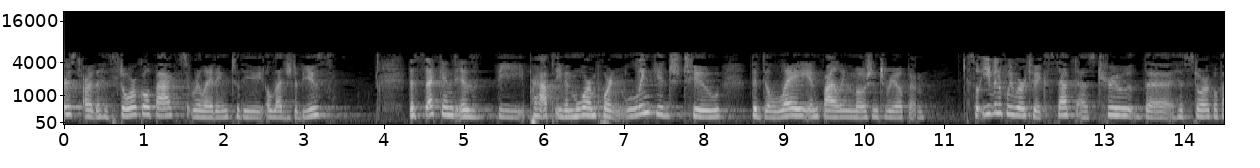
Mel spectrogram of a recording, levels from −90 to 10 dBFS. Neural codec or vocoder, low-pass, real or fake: none; 5.4 kHz; real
